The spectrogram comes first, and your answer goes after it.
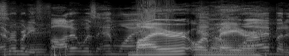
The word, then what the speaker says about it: Mayer: MEYER.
